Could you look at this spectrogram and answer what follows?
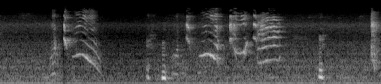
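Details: A one-year-old violet male Indian ringneck parakeet, kept as a pet and missing its tail, vocalizing indoors; a rapid run of squawks and slurred whistles with rich harmonics, several falling in pitch, packed closely together.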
